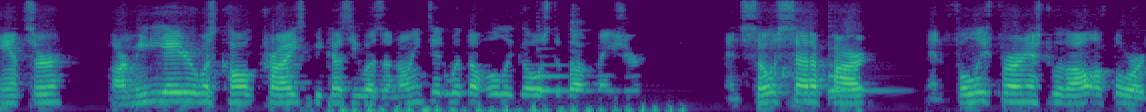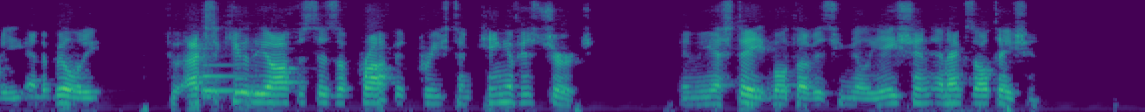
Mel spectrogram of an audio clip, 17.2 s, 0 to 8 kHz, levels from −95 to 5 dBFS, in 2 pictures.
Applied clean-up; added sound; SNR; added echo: classical method spectral subtraction.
